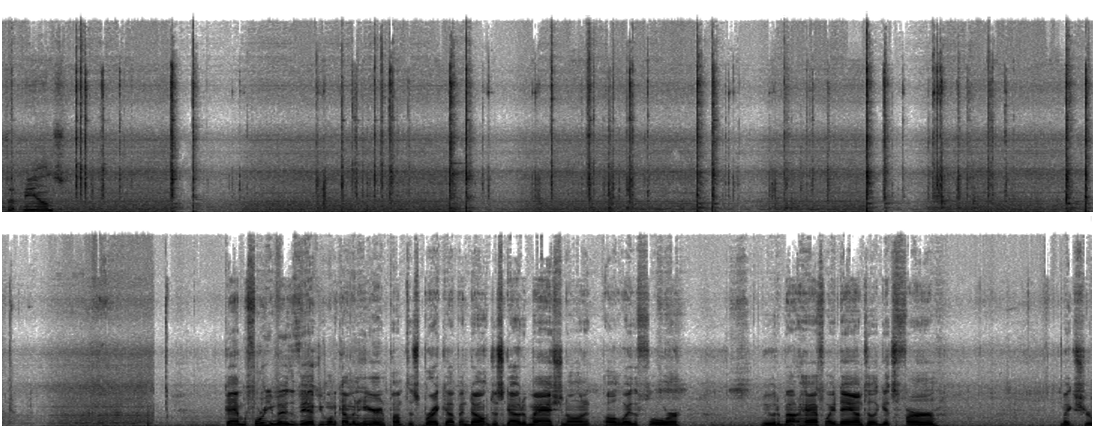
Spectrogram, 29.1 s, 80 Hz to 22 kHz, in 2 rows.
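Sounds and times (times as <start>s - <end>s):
torque wrench clicking: 0.0s - 15.0s.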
